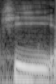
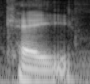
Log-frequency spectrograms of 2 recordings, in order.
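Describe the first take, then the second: First: The vowel sounds like the 'ee' in 'see'. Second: The vowel sounds like the 'ay' in 'say'. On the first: The speaker calls it right. "the pronunciation of uh, key is key" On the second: The speaker calls it wrong. "and not K, like I, I said"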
